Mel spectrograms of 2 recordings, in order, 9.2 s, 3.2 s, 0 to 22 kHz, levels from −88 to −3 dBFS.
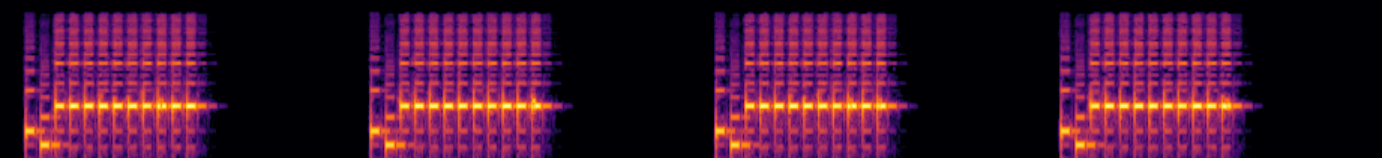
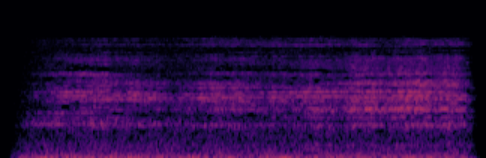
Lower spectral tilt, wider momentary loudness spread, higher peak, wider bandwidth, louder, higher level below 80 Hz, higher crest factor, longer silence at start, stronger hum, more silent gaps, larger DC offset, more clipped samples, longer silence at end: second, -0.5 dB/octave vs -2 dB/octave; first, 17 LU vs 8 LU; first, 0 dBFS vs -34 dBFS; first, 15.5 kHz vs 8.4 kHz; first, -10 LUFS vs -50 LUFS; about the same, -62 dBFS vs -60 dBFS; second, 12 dB vs 18 dB; about the same, 0.15 s vs 0.05 s; neither; first, 1.57-2.45 s, 3.85-4.75 s, 6.16-7.05 s vs none; neither; neither; first, 0.95 s vs 0.05 s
